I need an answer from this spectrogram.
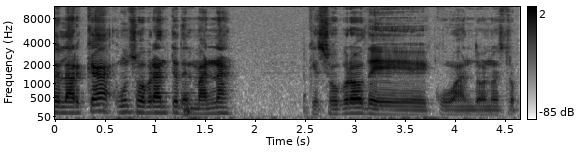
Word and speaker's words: maná: comer un tipo pan Maná quiere decir maná no se dice manón Qué quiere decir qué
